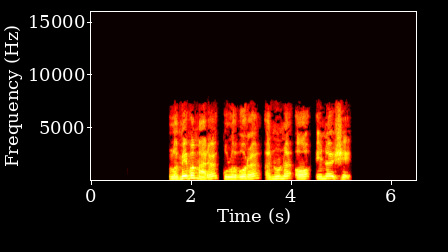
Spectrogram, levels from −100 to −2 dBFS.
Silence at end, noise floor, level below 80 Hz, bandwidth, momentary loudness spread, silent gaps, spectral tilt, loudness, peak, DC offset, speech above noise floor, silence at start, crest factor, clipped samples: 1.35 s; under -90 dBFS; -60 dBFS; 7.6 kHz; 10 LU; 2.56-2.63 s, 3.41-3.45 s, 4.40-4.46 s; -5.5 dB/octave; -17 LUFS; -2 dBFS; under 0.1%; over 74 dB; 1.55 s; 18 dB; under 0.1%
